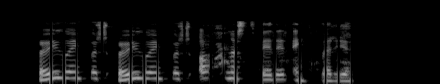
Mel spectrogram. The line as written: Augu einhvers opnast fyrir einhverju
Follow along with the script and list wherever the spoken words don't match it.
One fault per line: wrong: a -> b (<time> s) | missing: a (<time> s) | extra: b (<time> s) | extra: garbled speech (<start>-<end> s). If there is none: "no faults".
extra: augu einhvers (1.2 s)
